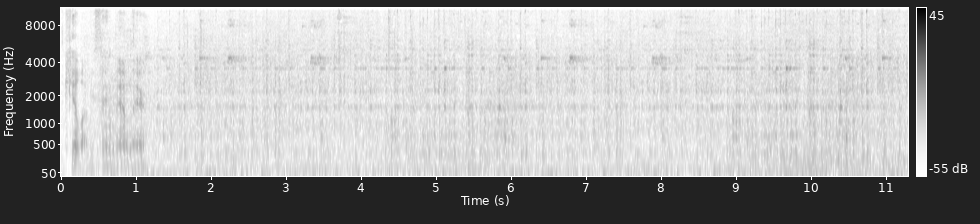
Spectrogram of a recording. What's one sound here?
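A heavy wooden lift rumbles steadily as it moves.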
